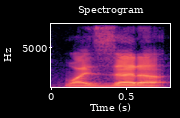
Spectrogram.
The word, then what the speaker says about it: Wayzata: We've got the team I always mispronounce, but I believe that's Wayzata, not Wayzata. The Brooklyn Cyclones. Wayzata.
